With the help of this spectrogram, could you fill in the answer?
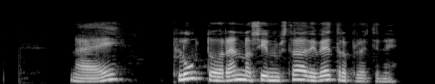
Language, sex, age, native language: Icelandic, female, 50-59, Icelandic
